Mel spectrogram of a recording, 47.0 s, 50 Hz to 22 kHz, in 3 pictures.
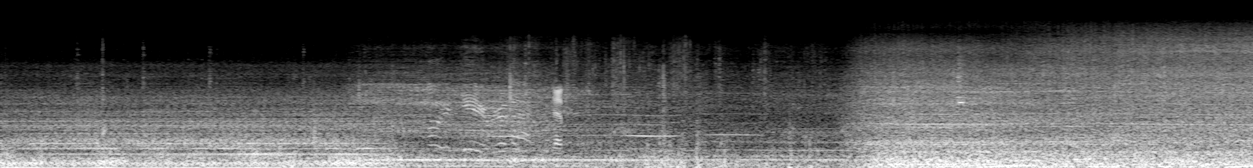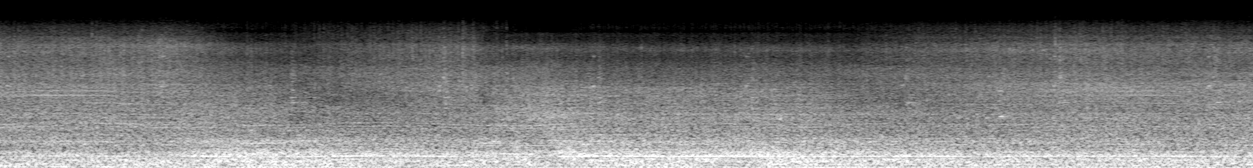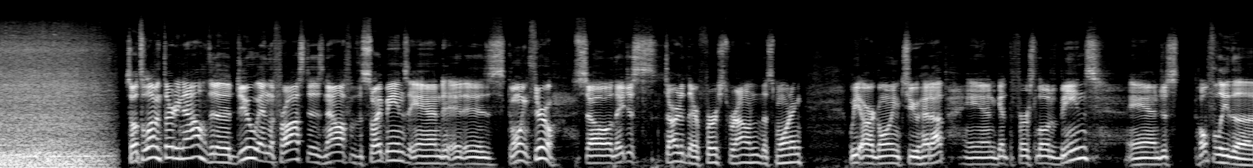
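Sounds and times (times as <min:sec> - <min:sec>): vehicle engine rumble: 0:00.0 - 0:32.8
steady hum: 0:00.1 - 0:32.8.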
